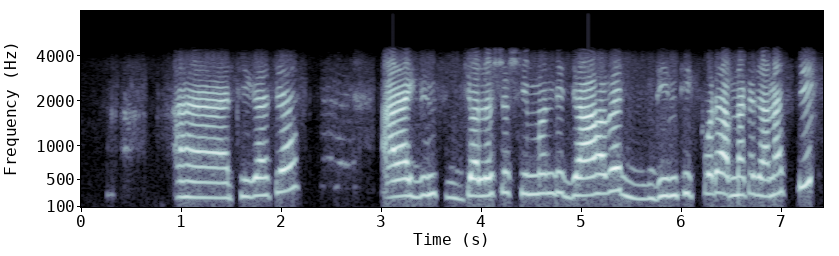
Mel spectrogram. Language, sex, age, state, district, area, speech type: Bengali, female, 45-60, West Bengal, North 24 Parganas, urban, conversation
